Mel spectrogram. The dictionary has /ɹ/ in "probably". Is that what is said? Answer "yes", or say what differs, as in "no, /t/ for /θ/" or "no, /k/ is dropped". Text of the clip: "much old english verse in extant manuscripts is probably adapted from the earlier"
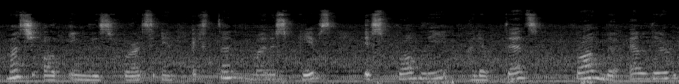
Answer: yes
